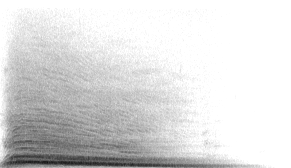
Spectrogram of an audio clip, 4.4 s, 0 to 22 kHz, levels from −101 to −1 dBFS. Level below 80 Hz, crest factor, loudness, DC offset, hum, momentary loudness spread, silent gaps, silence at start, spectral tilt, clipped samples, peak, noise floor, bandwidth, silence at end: -80 dBFS; 18 dB; -20 LUFS; under 0.1%; none; 16 LU; none; 0.05 s; -1.5 dB/octave; under 0.1%; -4 dBFS; -84 dBFS; 12.5 kHz; 1.45 s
